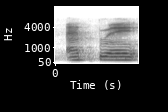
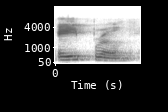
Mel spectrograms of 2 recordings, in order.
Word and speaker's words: April: so much next April it's not a Perl or up real it's April okay next me me June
